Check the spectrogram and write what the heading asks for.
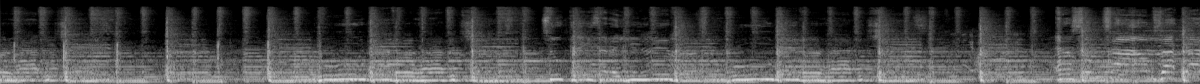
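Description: Live rock band playing: electric guitars, drums keeping a steady beat and a bass line, with a male lead singer at the microphone.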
